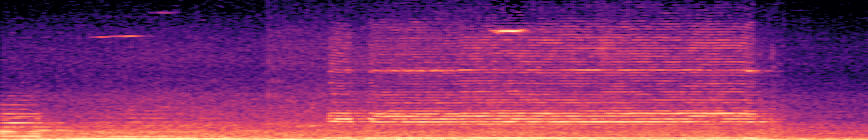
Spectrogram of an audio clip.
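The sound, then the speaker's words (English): Busy, jammed street traffic in Beirut, Lebanon rumbles steadily, then a car horn blares in one long sustained honk, with another horn briefly sounding earlier amid the engine noise. “Beirut, city of endless traffic jams.”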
